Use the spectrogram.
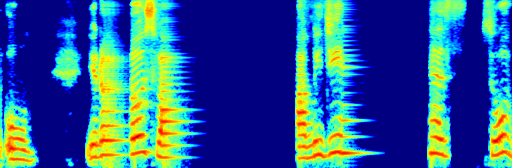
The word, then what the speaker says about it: Om: When you open your mouth, ah comes out, and when you purse your lips, it is oo, and when you close your mouth, it is m.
